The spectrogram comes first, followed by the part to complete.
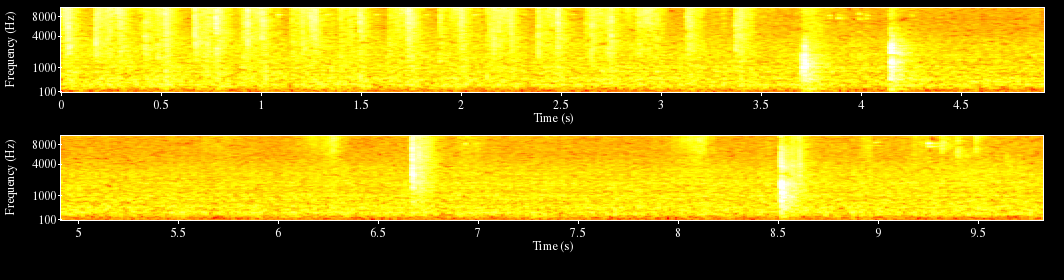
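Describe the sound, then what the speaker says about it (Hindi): Tarot cards being shuffled by hand, a soft papery riffling at the start, then a few sharp separate taps and snaps, close and quiet with no talk. "this is my last shuffle"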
